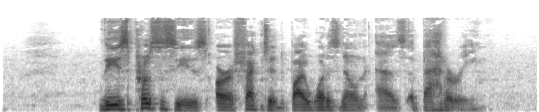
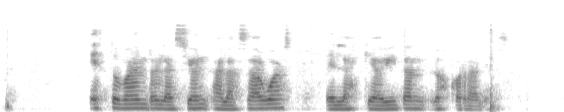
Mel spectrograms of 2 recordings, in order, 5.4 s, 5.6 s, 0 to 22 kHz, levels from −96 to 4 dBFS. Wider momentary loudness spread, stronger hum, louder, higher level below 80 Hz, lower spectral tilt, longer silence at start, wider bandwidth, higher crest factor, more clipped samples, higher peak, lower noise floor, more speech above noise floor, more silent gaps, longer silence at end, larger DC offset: second, 12 LU vs 15 LU; neither; first, -20 LUFS vs -42 LUFS; first, -48 dBFS vs -84 dBFS; second, -4.5 dB/octave vs -7 dB/octave; first, 1 s vs 0.05 s; first, 11.5 kHz vs 9 kHz; about the same, 20 dB vs 20 dB; neither; first, -2 dBFS vs -24 dBFS; second, -62 dBFS vs -89 dBFS; second, 42 dB vs 47 dB; neither; about the same, 0.6 s vs 0.7 s; neither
